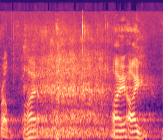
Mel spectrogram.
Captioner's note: laughter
